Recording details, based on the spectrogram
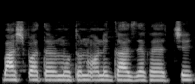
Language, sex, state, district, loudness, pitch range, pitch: Bengali, female, West Bengal, Jhargram, -17 LUFS, 200-210 Hz, 205 Hz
